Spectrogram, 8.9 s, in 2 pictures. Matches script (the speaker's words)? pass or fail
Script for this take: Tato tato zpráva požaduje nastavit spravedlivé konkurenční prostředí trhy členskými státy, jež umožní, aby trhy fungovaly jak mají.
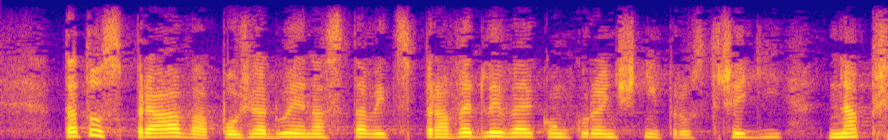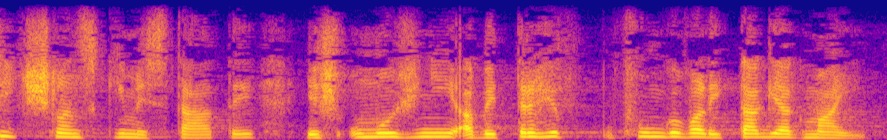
fail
